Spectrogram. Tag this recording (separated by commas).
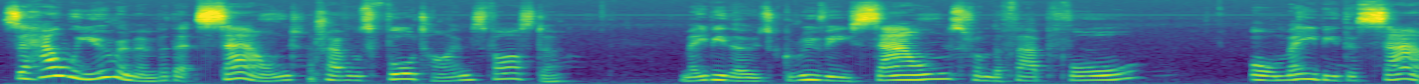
Speech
